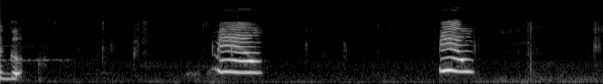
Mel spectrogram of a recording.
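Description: A domestic cat meowing twice: two short, high-pitched meows about two seconds apart.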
